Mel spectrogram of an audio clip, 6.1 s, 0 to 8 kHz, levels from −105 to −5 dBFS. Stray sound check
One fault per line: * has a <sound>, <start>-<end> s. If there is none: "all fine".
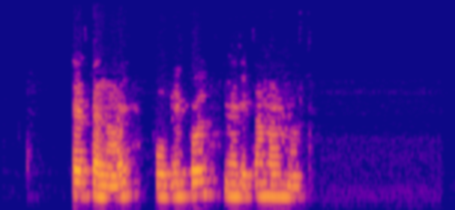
all fine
